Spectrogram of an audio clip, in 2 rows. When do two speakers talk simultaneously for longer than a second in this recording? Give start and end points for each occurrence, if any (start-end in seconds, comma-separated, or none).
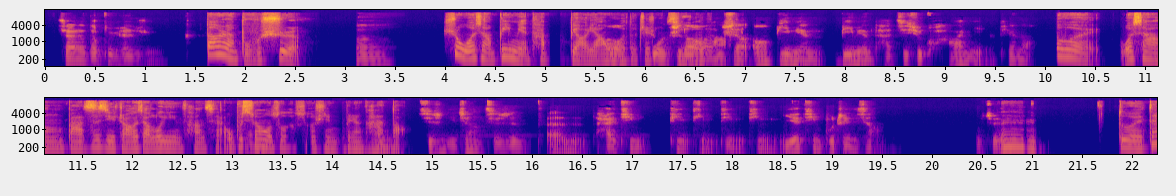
5.6-7.1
